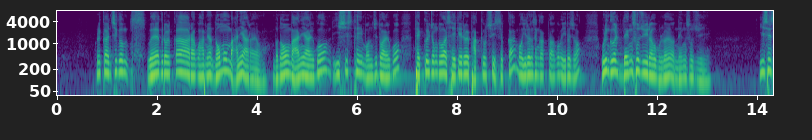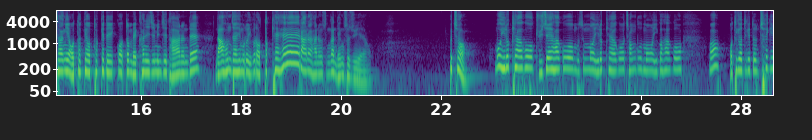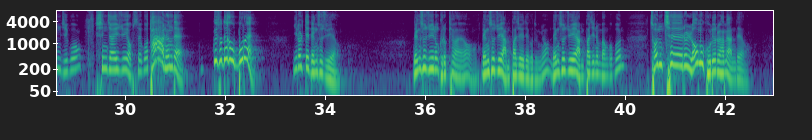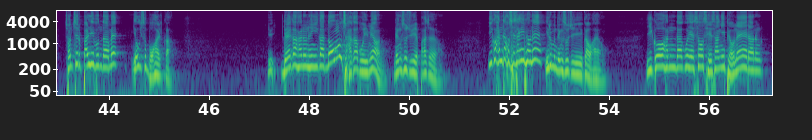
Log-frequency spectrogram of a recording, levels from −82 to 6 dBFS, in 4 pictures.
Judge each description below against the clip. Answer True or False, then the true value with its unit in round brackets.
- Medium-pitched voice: True (170 Hz)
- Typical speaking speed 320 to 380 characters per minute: True (330 characters per minute)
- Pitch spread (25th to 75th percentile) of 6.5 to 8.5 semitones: True (7.4 semitones)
